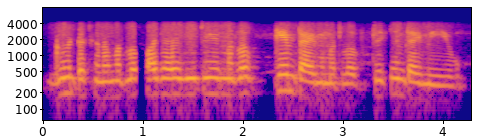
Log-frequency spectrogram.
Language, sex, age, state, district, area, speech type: Kashmiri, male, 60+, Jammu and Kashmir, Srinagar, urban, conversation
